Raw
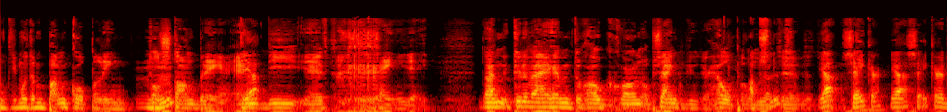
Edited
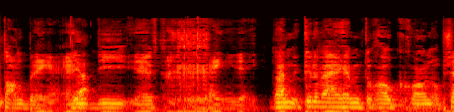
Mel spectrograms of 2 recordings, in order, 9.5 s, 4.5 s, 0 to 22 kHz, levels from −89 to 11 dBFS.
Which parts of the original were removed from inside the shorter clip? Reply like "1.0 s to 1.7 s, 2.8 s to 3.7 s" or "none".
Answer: 4.4 s to 4.7 s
